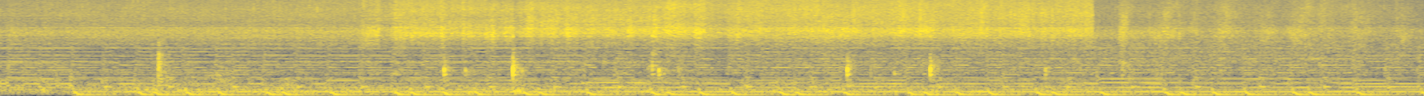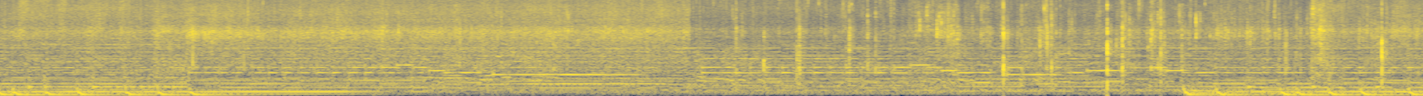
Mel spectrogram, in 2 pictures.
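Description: Ground pork sizzling in hot oil in a nonstick frying pan while a silicone spatula stirs and breaks it up, the sizzle loudest for several seconds after the start. Toward the end, chopped chives and green onion are stir-fried with the pork, and the spatula clicks and scrapes against the pan.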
